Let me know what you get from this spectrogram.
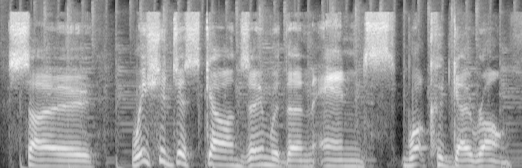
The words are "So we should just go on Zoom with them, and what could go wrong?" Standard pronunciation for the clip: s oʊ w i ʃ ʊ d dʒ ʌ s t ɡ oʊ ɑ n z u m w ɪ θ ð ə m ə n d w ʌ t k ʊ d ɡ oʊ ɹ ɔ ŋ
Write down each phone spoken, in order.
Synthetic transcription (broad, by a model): s oʊ w i ʃ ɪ d dʒ ʌ s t ɡ oʊ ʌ n z u m w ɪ ð ə m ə n w ʌ t k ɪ d ɡ oʊ ɹ ɔ ŋ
